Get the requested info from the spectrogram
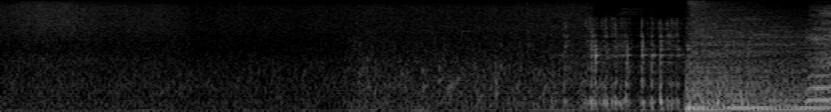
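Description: Steady hiss of a garden hose spraying water. About three seconds in there is a short rattle, then a low held music note comes in.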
